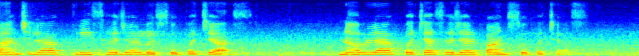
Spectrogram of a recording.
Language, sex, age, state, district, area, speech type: Gujarati, female, 18-30, Gujarat, Mehsana, rural, spontaneous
